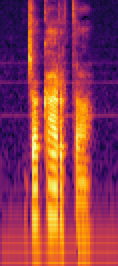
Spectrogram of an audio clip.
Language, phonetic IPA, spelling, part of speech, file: Polish, [d͡ʒaˈkarta], Dżakarta, proper noun, Pl-Dżakarta.ogg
